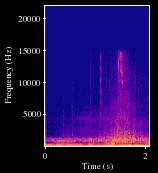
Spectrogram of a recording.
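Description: Dark intro of a metal music video: a low rumbling drone with a steady held tone, and a hissing swell that builds and peaks about one and a half seconds in.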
